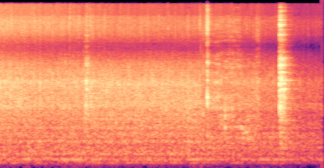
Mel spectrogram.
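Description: Mustard paste with green chillies fries in a pan, giving a steady close sizzle with a few sharp clinks of a utensil against the pan.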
